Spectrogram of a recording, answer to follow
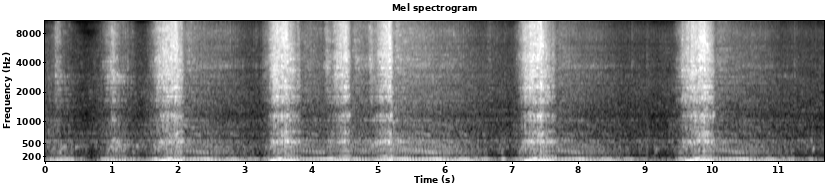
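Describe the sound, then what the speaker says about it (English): A 2021–2022 Chevrolet Tahoe engine is revved with its exhaust valves open, giving repeated loud throaty blips at irregular intervals over a deep, rumbling idle. "Now the exhaust is open."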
